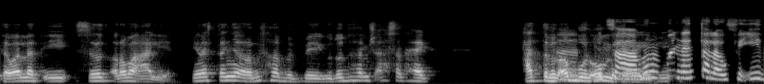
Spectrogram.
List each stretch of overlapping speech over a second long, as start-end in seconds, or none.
5.6-6.9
